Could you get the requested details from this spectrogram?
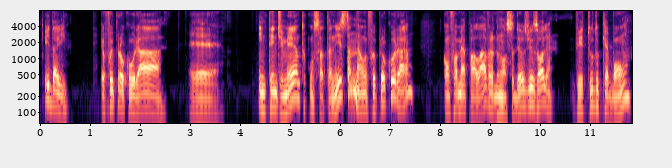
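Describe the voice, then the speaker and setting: Gravelly man preaching a casual sermon. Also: mid-range voice, no echo. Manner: conversational, addresses listeners as brothers, rambling. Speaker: lay preacher. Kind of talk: informal spoken sermon.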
